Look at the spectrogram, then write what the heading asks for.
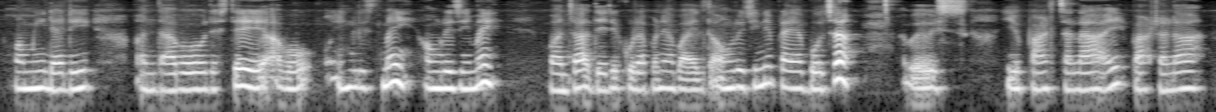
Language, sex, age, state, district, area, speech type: Nepali, female, 18-30, West Bengal, Kalimpong, rural, spontaneous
